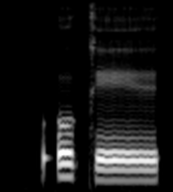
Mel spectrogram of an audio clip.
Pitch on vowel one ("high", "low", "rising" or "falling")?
falling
